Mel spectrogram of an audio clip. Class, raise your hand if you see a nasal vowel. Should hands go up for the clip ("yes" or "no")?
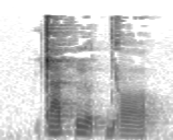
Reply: no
